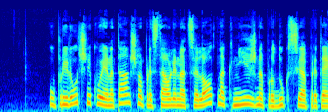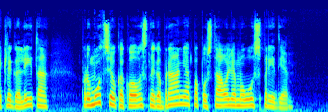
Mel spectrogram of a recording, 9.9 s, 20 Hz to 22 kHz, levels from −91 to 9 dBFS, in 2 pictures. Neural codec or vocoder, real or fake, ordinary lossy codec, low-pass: codec, 44.1 kHz, 7.8 kbps, Pupu-Codec; fake; MP3, 64 kbps; 19.8 kHz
